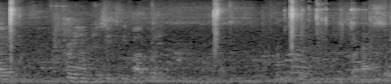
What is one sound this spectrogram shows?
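Poker chips click together as they are gathered.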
